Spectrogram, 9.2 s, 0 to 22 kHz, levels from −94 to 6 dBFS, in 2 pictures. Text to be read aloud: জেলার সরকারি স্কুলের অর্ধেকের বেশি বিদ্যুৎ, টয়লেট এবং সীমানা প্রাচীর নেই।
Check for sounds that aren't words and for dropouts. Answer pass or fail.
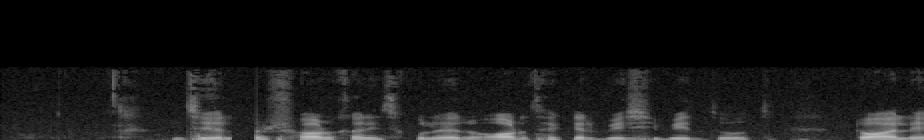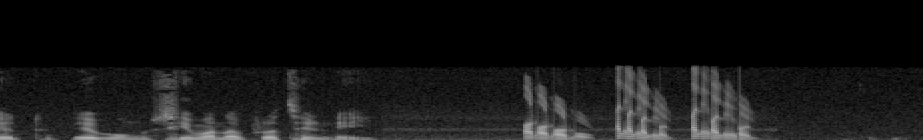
fail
